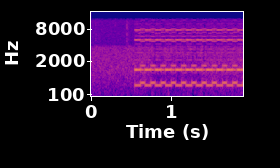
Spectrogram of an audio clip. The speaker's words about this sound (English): We have like 10 phones here and they're all ringing.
